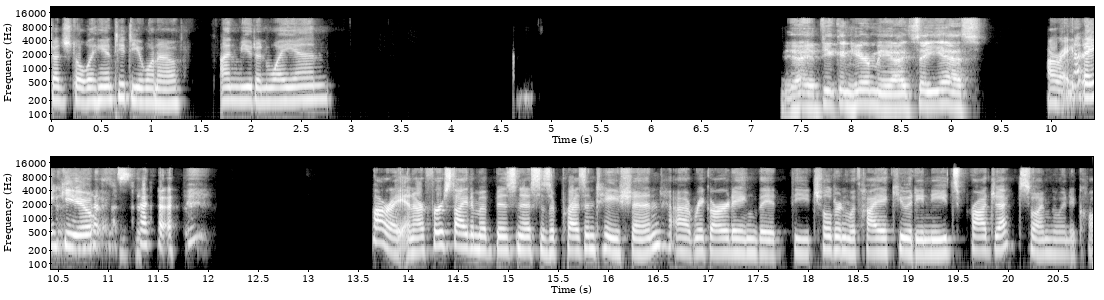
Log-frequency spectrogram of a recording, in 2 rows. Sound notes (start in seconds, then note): 10.1 laughter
